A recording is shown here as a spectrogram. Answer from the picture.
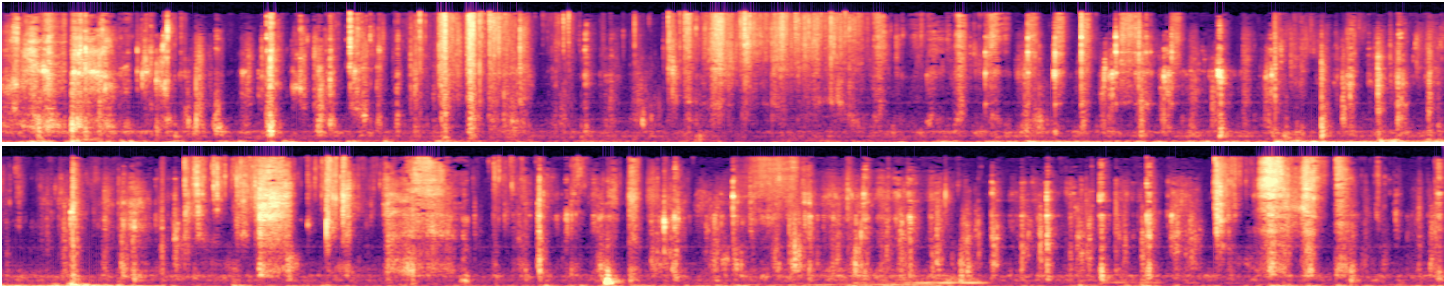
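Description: Close-miked chewing and mouth smacking while eating spicy braised pork ribs with rice cakes, many irregular wet clicks and crunches, with a few sharper knocks.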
